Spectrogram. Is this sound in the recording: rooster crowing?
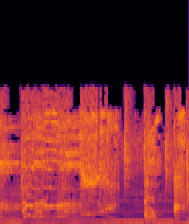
yes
